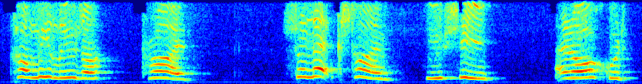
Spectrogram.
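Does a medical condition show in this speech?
Yes: quadriplegic cerebral palsy; left hand largely useless.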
